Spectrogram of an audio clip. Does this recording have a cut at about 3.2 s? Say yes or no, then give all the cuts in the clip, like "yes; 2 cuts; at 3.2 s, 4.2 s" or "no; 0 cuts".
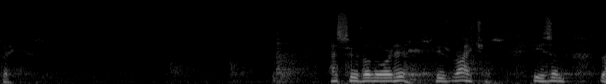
yes; 1 cut; at 3.2 s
